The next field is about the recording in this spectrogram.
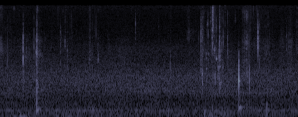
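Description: Someone takes a quiet sip of water, with soft wet mouth clicks and a swallow scattered over about three seconds of near silence, no talking.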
